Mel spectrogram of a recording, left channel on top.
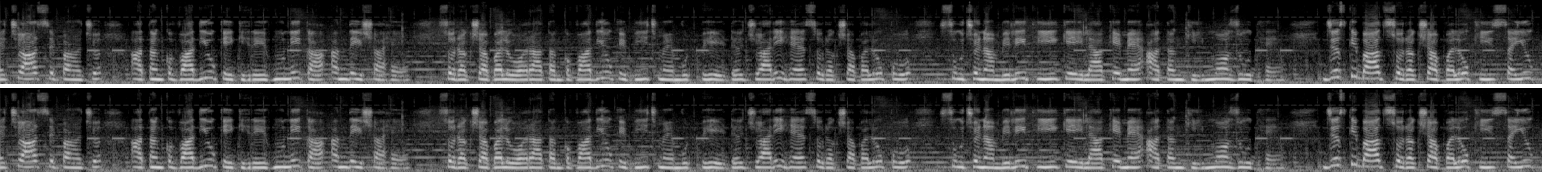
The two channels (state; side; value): identical; both; correlation 1.00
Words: 4 से 5 आतंकवादियों के घिरे होने का अंदेशा है। सुरक्षा बलों और आतंकवादियों के बीच में मुठभेड़ जारी है। सुरक्षा बलों को सूचना मिली थी कि इलाके में आतंकी मौजूद है, जिसके बाद सुरक्षा बलों की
